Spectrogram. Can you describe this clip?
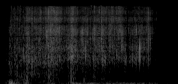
Crumpling Plastic
Plastic or cellophane rustling and being crumpled.
rustle, rustling, crumpling, crumple, plastic, cellophane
